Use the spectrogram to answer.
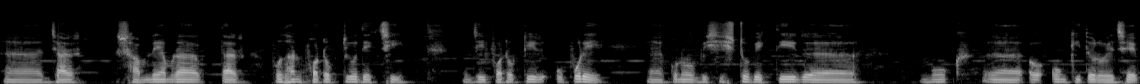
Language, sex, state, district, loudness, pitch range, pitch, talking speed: Bengali, male, West Bengal, North 24 Parganas, -26 LUFS, 105-115 Hz, 110 Hz, 105 wpm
